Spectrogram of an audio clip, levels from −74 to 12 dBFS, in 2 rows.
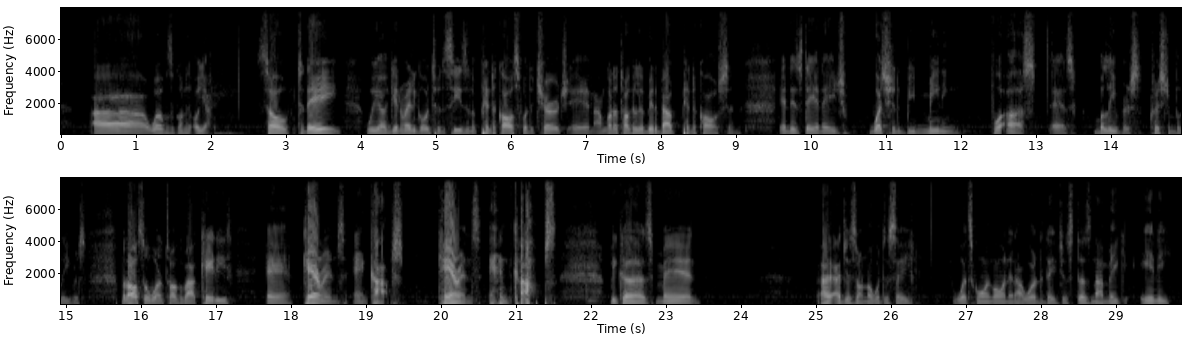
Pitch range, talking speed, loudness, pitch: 120-150 Hz, 170 wpm, -31 LUFS, 135 Hz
